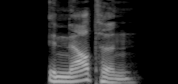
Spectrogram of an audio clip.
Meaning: inflection of inert: 1. strong genitive masculine/neuter singular 2. weak/mixed genitive/dative all-gender singular 3. strong/weak/mixed accusative masculine singular 4. strong dative plural
- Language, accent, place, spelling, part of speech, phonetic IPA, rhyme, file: German, Germany, Berlin, inerten, adjective, [iˈnɛʁtn̩], -ɛʁtn̩, De-inerten.ogg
